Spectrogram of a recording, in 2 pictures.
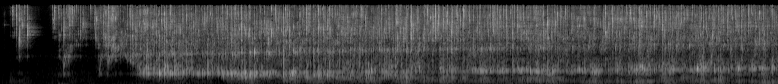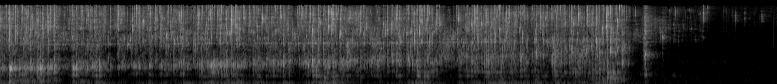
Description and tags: Pouring water
creek, liquid, Pouring, relaxing, water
